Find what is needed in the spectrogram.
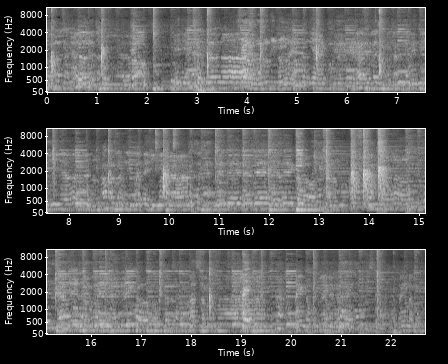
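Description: Acoustic guitar strummed in a steady rhythm while a man sings along, with hand claps keeping time.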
